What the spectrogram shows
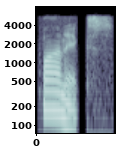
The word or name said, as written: phonics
